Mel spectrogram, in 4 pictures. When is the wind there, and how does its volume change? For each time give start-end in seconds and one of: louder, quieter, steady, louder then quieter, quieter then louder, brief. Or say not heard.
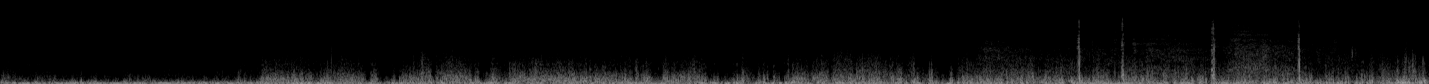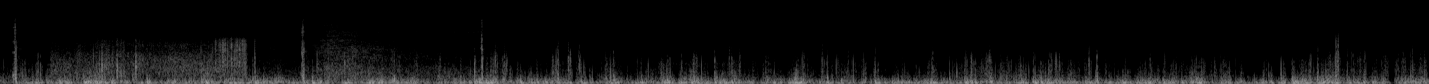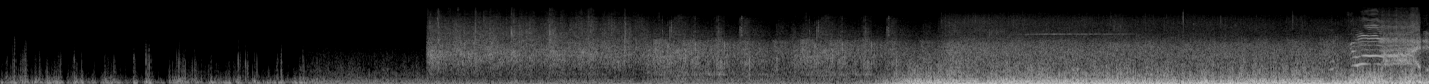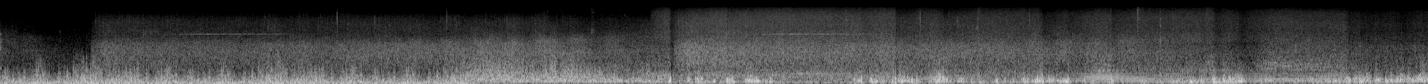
0.0-57.1 louder.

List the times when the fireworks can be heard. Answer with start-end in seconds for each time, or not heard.
9.8-19.1.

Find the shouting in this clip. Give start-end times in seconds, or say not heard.
41.9-42.9.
